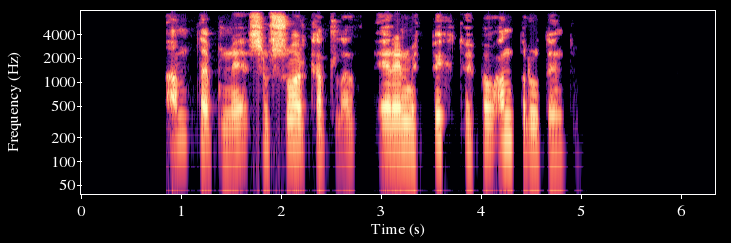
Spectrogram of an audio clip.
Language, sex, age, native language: Icelandic, male, 30-39, Icelandic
